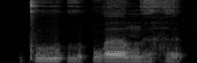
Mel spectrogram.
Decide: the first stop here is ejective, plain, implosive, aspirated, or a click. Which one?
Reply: ejective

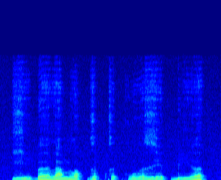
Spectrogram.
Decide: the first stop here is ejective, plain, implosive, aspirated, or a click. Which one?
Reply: implosive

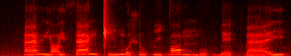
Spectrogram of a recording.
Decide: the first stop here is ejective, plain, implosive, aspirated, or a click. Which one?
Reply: click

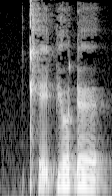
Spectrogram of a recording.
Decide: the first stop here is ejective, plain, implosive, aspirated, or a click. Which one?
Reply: aspirated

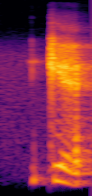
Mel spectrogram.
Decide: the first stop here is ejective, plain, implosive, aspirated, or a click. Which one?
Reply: plain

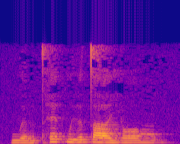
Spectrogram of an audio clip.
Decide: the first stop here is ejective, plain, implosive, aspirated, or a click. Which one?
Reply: aspirated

